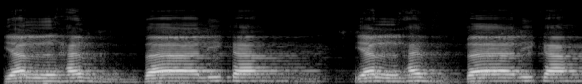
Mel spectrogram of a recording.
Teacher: zal lebih kuat daripada huruf sa. Maka langsung masuk ke huruf zalnya.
